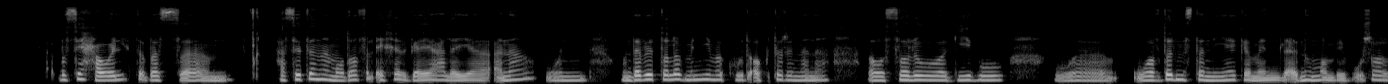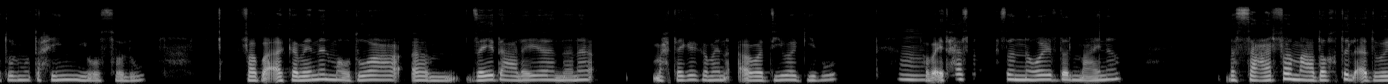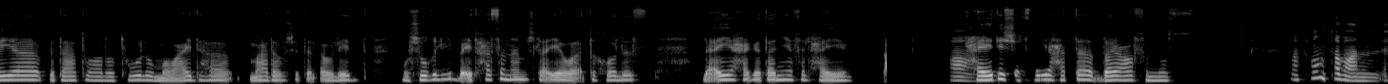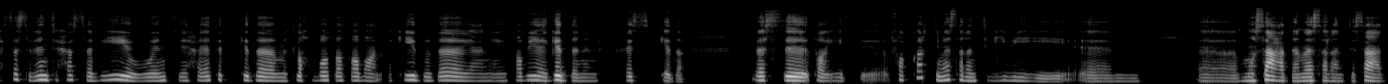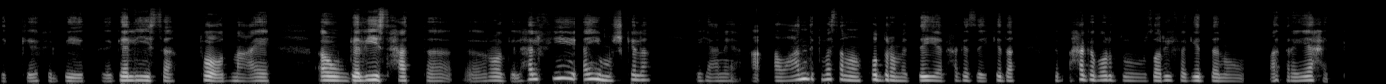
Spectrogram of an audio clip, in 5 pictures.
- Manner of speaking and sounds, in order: tsk; tsk; tapping
- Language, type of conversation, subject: Arabic, advice, تأثير رعاية أحد الوالدين المسنين على الحياة الشخصية والمهنية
